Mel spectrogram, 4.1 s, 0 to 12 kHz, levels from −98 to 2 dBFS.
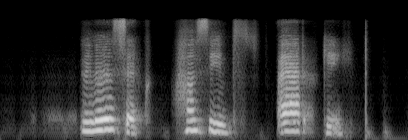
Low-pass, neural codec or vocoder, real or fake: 7.2 kHz; codec, 16 kHz, 0.5 kbps, FreqCodec, smaller model; fake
